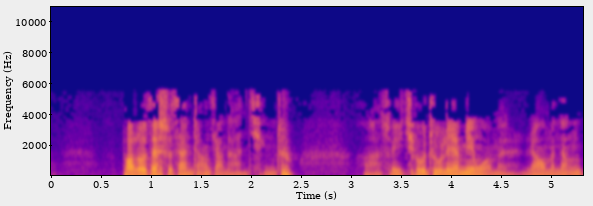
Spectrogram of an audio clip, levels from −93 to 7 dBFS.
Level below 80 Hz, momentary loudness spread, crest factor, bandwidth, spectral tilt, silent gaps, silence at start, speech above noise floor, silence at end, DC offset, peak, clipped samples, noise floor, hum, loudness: -38 dBFS; 13 LU; 24 dB; 5.8 kHz; -11 dB/octave; none; 0.7 s; 35 dB; 0 s; under 0.1%; 0 dBFS; under 0.1%; -57 dBFS; none; -23 LUFS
